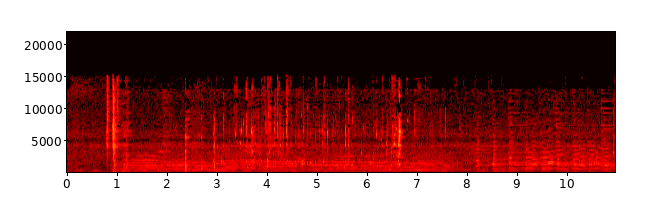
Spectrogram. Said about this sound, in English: I need a drink of water. Wait a minute. Maybe I could pronounce it after I have a drink of water.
